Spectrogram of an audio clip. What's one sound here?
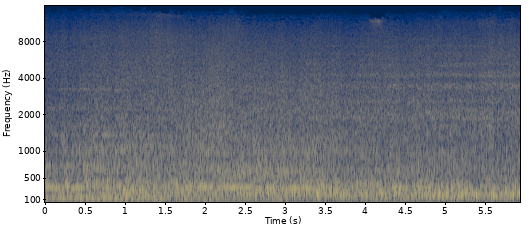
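Freight wagons clatter loudly over the rails as they rush past.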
